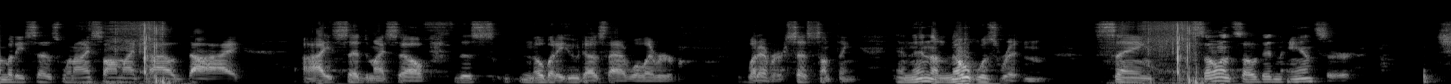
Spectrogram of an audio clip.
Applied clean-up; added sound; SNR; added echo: classical method WPE with log-MMSE.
